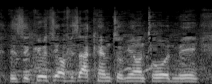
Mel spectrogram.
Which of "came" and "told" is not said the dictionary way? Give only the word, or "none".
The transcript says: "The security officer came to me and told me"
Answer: told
